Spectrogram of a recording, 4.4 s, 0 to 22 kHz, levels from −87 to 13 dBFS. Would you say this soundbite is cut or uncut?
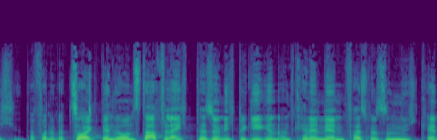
cut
